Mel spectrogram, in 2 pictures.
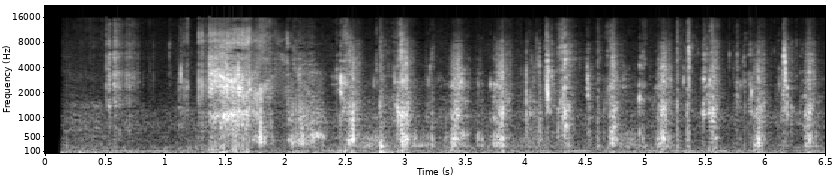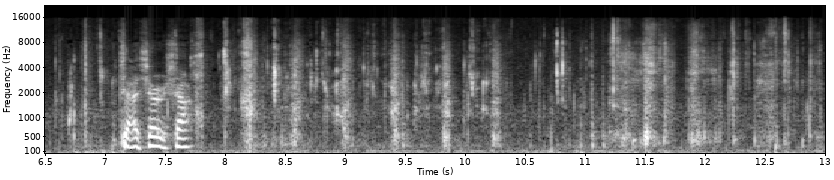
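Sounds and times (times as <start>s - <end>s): crunching and chewing raw onion: 0.2s - 13.0s.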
